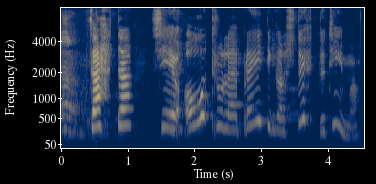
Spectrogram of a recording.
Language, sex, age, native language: Icelandic, female, 12, Icelandic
